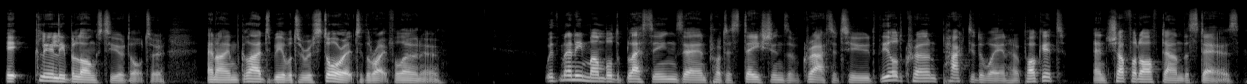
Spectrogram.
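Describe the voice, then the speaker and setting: A man playing an observant, composed Victorian gentleman who narrates a detective story in a measured, literary way. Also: on the low side, big pitch swings, no echo, clean studio sound. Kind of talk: dramatic audiobook narration.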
